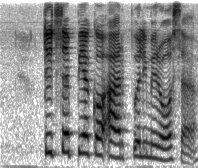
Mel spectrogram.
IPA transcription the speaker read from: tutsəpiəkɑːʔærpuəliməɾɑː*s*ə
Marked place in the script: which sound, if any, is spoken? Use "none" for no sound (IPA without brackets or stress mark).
s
